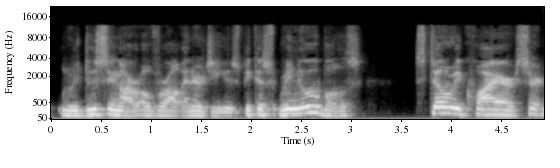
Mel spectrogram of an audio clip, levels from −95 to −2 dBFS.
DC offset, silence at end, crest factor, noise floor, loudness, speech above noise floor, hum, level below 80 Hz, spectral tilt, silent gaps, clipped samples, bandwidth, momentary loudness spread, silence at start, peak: 0.7%; 0 s; 14 dB; -61 dBFS; -17 LUFS; 44 dB; none; -54 dBFS; -6.5 dB/octave; none; under 0.1%; 12.5 kHz; 8 LU; 0.1 s; -2 dBFS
